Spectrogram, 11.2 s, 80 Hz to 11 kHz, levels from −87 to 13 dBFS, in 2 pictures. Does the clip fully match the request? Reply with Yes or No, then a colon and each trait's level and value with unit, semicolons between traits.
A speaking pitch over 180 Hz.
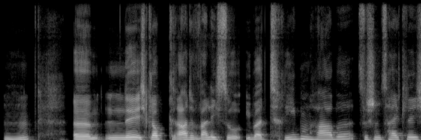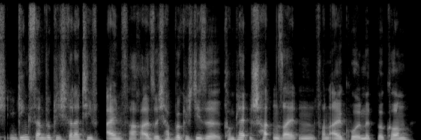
No: low, 135 Hz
